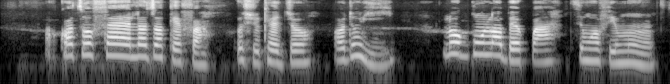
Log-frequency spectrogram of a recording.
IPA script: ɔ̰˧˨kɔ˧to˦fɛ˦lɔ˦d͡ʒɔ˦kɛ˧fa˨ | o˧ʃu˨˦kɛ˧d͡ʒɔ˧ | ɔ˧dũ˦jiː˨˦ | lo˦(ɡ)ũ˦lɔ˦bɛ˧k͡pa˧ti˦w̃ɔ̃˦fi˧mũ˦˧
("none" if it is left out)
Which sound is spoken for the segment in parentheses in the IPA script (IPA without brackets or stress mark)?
ɡ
